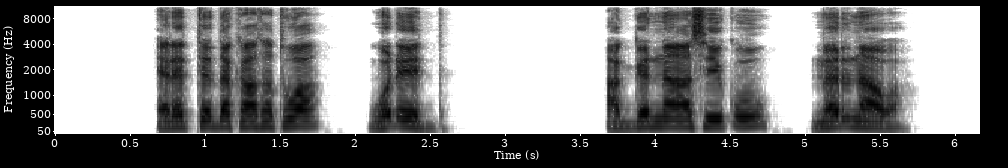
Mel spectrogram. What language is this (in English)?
Dawro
